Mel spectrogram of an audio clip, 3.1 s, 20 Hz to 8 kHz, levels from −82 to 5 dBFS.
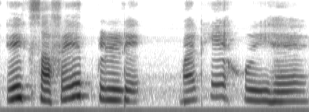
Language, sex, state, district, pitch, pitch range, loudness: Hindi, female, Madhya Pradesh, Bhopal, 250 Hz, 230-295 Hz, -18 LUFS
